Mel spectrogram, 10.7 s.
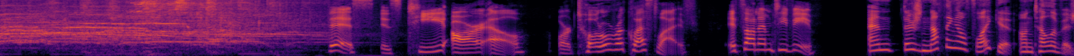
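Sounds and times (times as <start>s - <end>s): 
TRL studio audience of young fans screaming and cheering at MTV: 0.0s - 3.6s
speech: 3.3s - 10.7s.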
